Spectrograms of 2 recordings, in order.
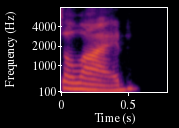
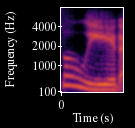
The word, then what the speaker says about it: Elide: My brain always says Elide. – Yeah, no, it's a lead.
